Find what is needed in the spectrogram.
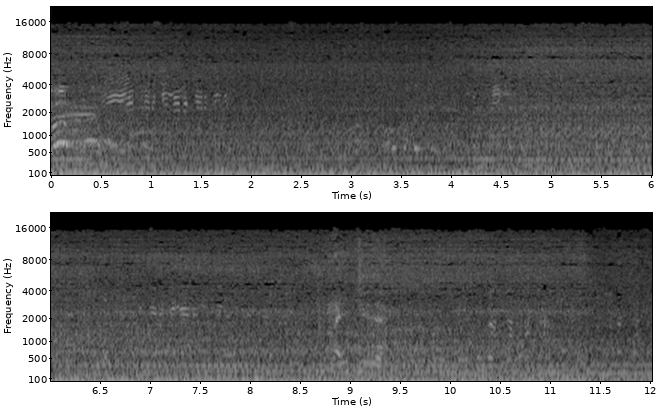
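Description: Diesel engine of a truck-mounted crane running steadily, a constant low hum, with brief voices of workers now and then.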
